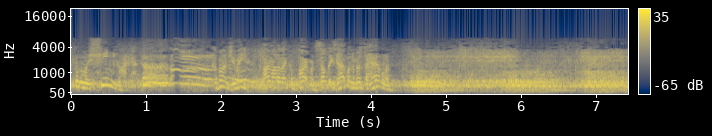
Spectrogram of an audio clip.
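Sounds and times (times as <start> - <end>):
speech: 0.2 - 6.2
airplane engine roaring as plane spins out of control: 2.1 - 7.4.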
